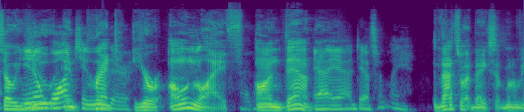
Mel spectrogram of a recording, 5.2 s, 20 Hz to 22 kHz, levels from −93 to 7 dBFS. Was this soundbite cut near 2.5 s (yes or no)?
no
